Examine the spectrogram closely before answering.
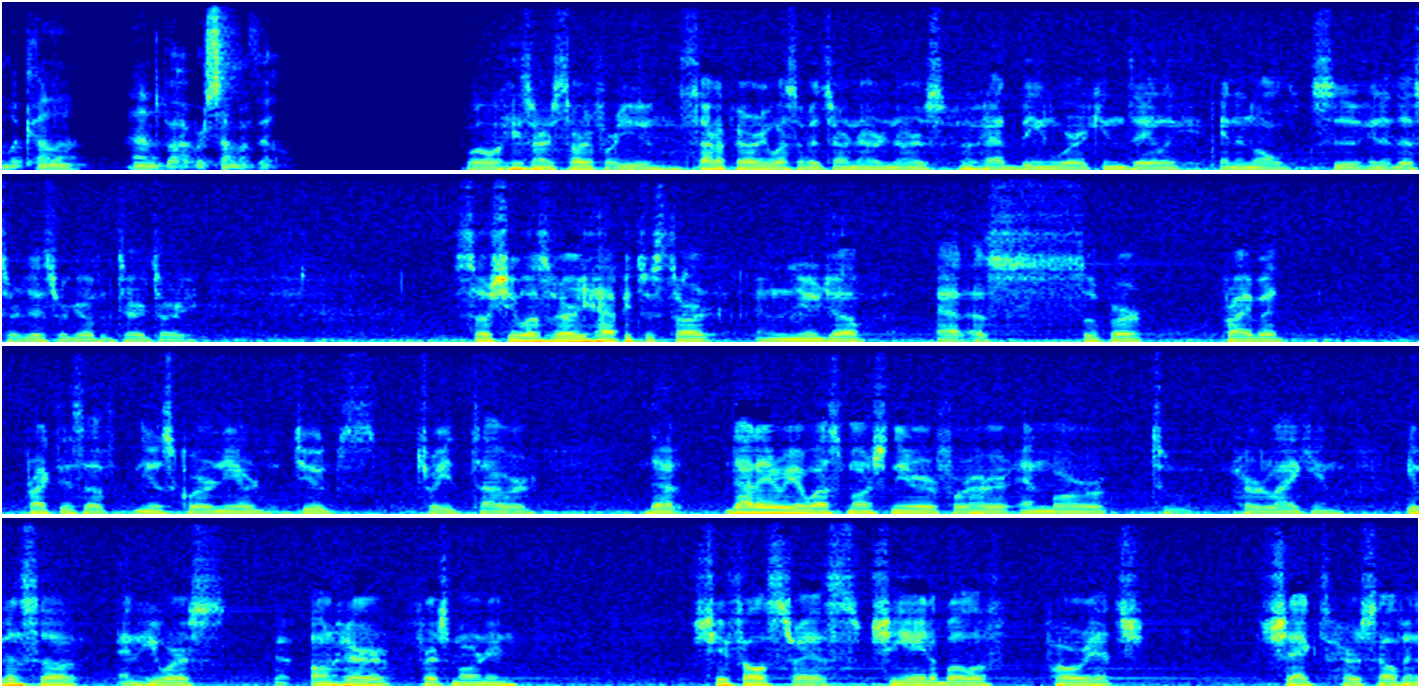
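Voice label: panama, International Dialects of English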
